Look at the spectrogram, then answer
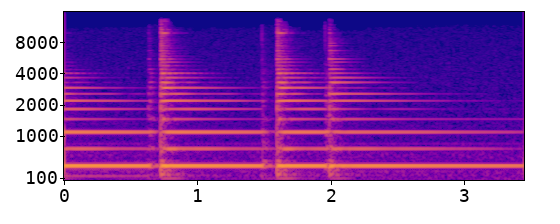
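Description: Guitar note on the 11th fret of the G string is picked slowly several times, each clean pluck ringing into the next, close and alone.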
